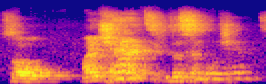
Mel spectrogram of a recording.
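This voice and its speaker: A man's voice: high-pitched, big pitch swings, slow pace, darkish tone. A man, a community organizer, giving rallying closing remarks at a public event. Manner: rallying, speaks with emphatic public-speaking cadence. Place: large event hall. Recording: echoey hall, voice picked up from a distance.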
